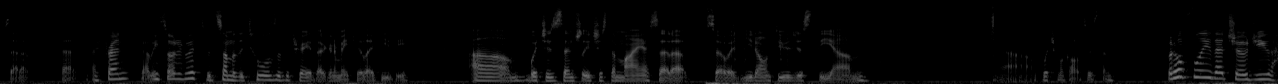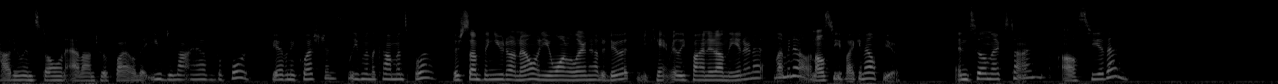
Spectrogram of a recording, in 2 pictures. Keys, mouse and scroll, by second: 7.3 Tab, 7.8 Tab, 8.6 Tab.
